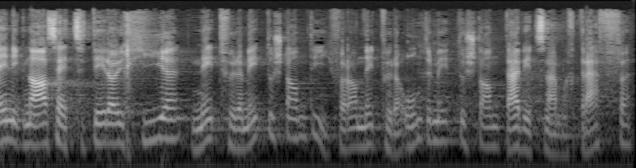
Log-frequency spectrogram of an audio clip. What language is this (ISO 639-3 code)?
gsw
